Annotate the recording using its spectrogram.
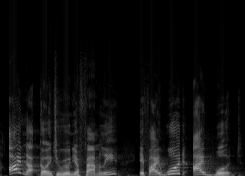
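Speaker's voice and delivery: put-on British accent. Retelling what a cast member said to another: imitating Meredith's British accent. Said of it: "She goes back into a British accent".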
